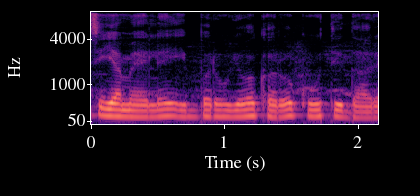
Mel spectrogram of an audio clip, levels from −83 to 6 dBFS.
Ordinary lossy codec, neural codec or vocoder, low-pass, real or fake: none; none; none; real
